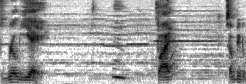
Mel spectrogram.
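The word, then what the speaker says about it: R'lyeh: I think it's Rillier. But some people call it Riley. I think it's Rillier. Because the apostrophe means like a little pause.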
